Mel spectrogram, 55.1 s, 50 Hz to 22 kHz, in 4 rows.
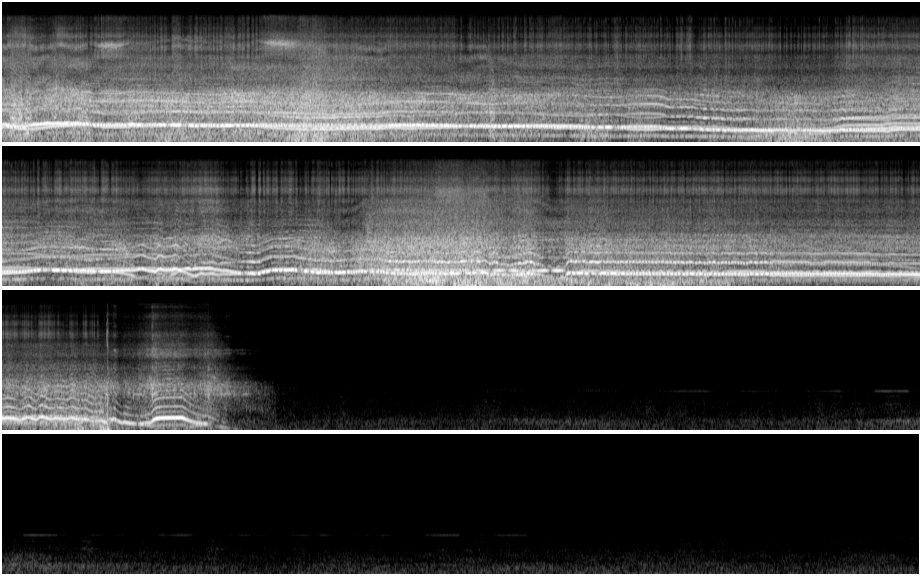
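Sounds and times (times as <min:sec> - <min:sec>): drone motors whining: 0:00.0 - 0:31.8.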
